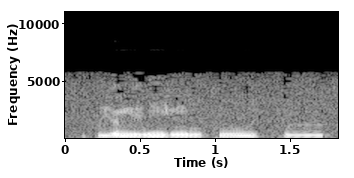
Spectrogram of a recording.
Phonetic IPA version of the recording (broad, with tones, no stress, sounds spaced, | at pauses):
p i˧ ə̯ n i˩˧ w ɲ e˩˧ ŋ uː˧˩ k uː˧˥ ʋ i˧˩ k̚ p ɯː˩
